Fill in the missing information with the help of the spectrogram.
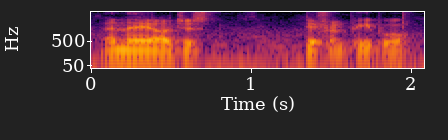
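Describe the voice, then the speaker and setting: A man's voice: fairly low pitch, level tone, fairly quick. A young man hosting a let's play, giving casual, rambling commentary with dry jokes. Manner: dry joking, rambling asides.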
